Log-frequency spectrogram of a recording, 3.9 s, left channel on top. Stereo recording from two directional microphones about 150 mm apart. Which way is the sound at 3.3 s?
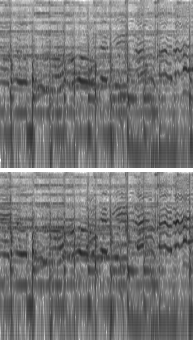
65° left (ahead or behind).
